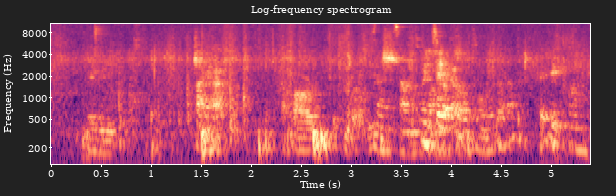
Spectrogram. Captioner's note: people chattering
